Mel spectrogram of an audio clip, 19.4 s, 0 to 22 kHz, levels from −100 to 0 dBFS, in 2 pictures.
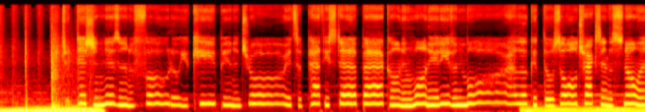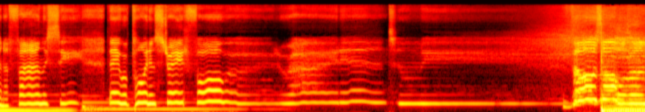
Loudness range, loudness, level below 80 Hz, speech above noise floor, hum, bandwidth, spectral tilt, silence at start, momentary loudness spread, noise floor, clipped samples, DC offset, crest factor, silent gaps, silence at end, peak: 12 LU; -20 LUFS; -26 dBFS; 20 dB; none; 19 kHz; -5 dB/octave; 0 s; 19 LU; -41 dBFS; under 0.1%; under 0.1%; 16 dB; none; 0 s; -4 dBFS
